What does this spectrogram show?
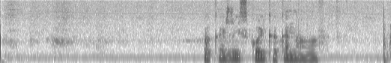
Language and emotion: Russian, neutral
